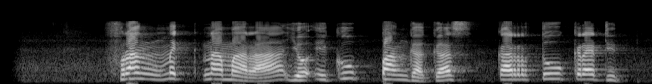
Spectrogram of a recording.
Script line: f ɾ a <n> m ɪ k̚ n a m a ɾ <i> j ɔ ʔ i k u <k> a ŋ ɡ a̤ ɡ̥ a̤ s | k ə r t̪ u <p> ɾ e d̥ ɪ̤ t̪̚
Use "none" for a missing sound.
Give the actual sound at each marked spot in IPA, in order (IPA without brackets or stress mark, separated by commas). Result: ŋ, a, p, k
